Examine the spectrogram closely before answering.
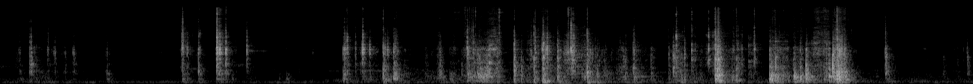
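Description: Plastic clicks and rattling as hands handle a motorcycle headlight bulb, its socket and wiring in the opened plastic headlight housing. A few separate clicks come first, then a few seconds of busy clattering.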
